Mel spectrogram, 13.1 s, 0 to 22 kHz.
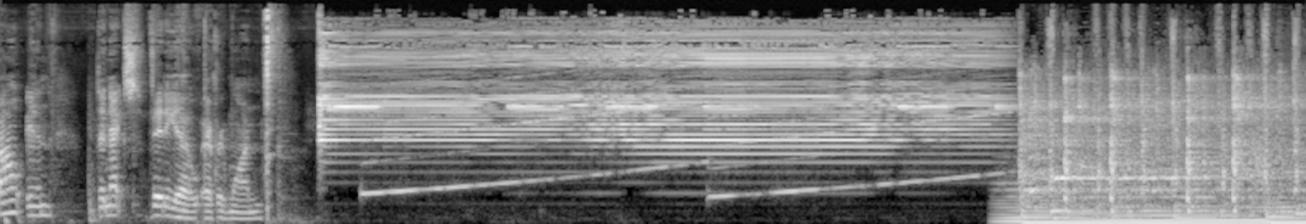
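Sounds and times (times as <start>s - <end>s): fire alarm horn tone: 3.2s - 11.0s
slow rising alarm sweep: 3.2s - 13.0s.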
